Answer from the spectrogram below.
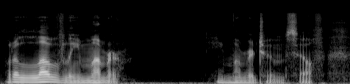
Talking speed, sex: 135 wpm, male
